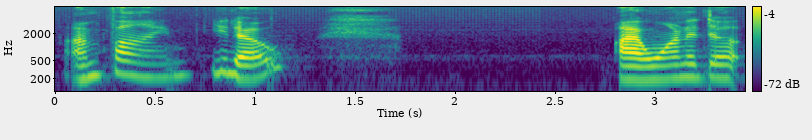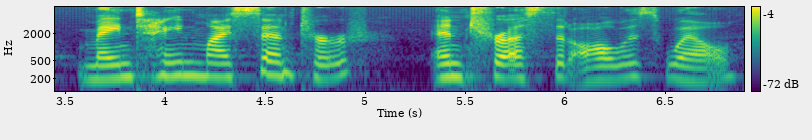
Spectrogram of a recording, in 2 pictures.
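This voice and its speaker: Older woman pastor with a light Texas accent. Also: mid-range voice. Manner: slow, emphatic repetition with warm storytelling asides. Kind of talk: sermon.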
